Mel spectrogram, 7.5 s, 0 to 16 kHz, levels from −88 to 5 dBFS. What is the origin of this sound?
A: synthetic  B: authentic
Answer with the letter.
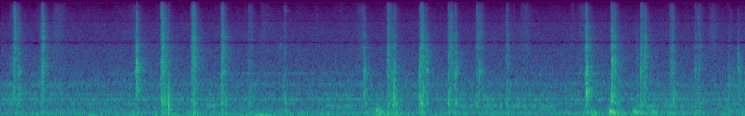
B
